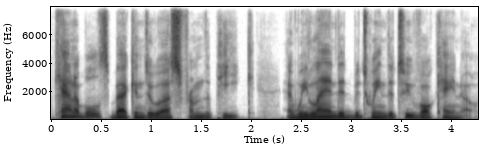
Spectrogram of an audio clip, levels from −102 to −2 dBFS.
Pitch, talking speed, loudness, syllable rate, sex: 135 Hz, 210 wpm, -18 LUFS, 5.9 syllables/s, male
